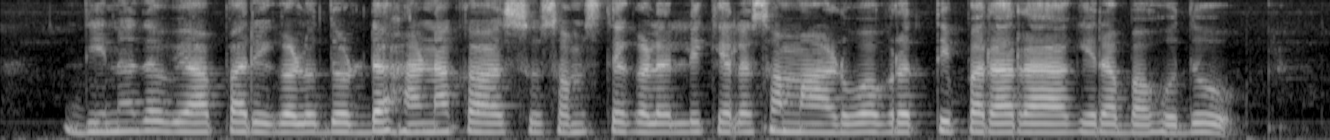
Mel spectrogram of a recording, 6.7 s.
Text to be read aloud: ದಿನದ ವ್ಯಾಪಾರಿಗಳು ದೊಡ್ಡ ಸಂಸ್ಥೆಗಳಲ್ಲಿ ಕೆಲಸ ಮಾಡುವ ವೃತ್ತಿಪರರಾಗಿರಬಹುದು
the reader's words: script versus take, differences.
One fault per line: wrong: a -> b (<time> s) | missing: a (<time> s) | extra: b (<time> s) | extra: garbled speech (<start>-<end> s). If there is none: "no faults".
extra: ಹಣಕಾಸು (1.9 s)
